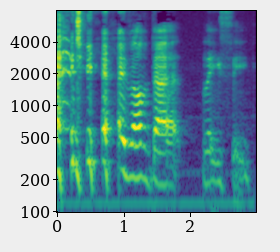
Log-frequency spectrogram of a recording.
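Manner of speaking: laughing as you say it; drawn out through real laughter; amused, words breaking into a laugh. Real, not acted. Laughing at the pet's nickname.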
